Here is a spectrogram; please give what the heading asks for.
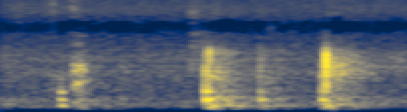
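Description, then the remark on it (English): A few dull, solid knocks on a door by the local baker, uneven in spacing, with a couple of softer taps first and then three louder raps over a quiet background hiss. “And right after doing that, there's a knock on the door.”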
